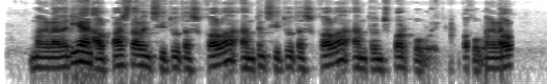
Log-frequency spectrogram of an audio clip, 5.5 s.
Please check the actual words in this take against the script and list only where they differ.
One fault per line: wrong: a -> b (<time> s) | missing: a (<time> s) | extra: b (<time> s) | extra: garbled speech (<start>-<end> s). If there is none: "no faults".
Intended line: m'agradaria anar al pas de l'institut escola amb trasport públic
missing: anar (0.8 s)
extra: l'institut escola amb (2.6 s)
extra: garbled speech (4.6-5.1 s)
